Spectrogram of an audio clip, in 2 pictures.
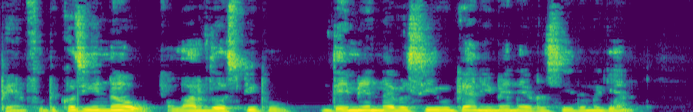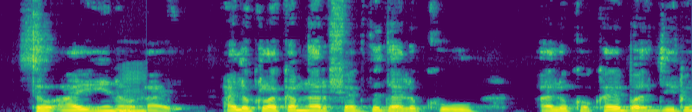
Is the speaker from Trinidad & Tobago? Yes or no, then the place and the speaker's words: no; Morocco; born or raised there; English is a second language; moved away as an adult; now in Houston, United States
